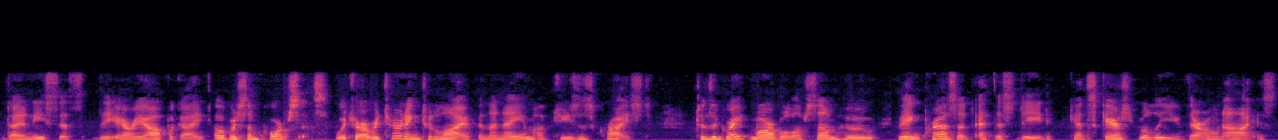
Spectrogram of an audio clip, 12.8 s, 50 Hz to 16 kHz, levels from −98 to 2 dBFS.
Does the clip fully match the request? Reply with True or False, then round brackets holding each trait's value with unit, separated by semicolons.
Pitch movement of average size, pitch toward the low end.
False (4.7 semitones; 180 Hz)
